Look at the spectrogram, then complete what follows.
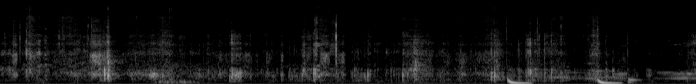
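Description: Paper-covered cardboard box and its lid being handled: light rustling, crinkling and small knocks of cardboard. Background music with falling low notes comes in about five seconds in.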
